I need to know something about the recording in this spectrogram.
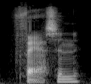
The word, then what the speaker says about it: fasten: The next collocation is fasten your seat belt. The word fasten is spelled F A S T E N. The letter T in fasten is silent, kind of like in the word listen.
